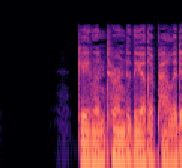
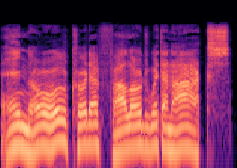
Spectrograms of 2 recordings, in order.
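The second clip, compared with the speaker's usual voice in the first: high, slow, offended gnoll voice; indignant gnoll; 9 semitones higher, 8 dB louder, slower than usual. A narrator's reading. Gnoll complaining about being put on a horse, indignant. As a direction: huff it out like an insulted gnoll. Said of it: "said an extremely indignant voice".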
